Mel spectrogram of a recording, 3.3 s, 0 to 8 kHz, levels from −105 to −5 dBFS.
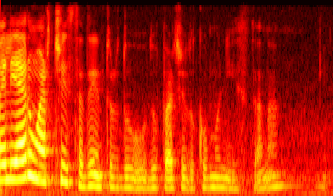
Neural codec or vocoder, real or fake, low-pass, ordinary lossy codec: none; real; 7.2 kHz; none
